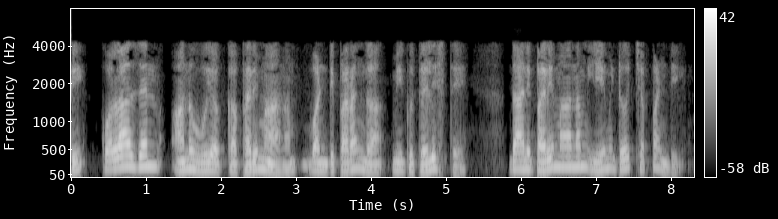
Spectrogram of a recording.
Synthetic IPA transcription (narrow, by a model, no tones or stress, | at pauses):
i | kɔlaːd͡ʒenɐnuʋujɔkːɐpɐɾimaːnɐmʋɐɳʈipɐɾɐŋɡaːmiːkut̪e̞list̪e̞ː | d̪aːnipɐɾimaːnɐmeːmiʈo̞ːt͡ʃɛpːɐɳɖḭ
